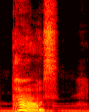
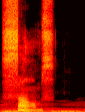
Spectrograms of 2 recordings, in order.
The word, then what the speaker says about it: Psalms: You don't even have to go to church regularly to know that the book is pronounced Psalms.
